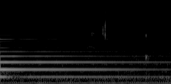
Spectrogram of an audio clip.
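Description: A single sustained keyboard note F rings out close and clear, then slowly decays, alone with no talking.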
